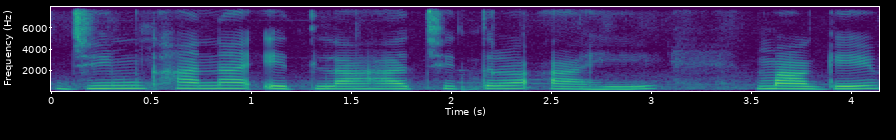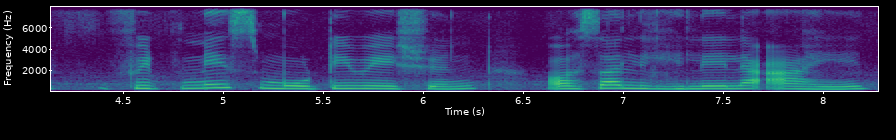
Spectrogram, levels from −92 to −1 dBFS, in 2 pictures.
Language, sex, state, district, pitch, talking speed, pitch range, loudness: Marathi, female, Maharashtra, Nagpur, 255 Hz, 85 wpm, 245-275 Hz, -28 LUFS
